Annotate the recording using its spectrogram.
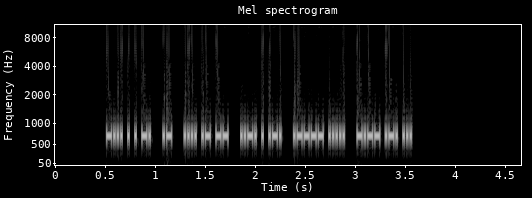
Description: Morse code, heard as a keyed tone, about 66 wpm, 700 Hz. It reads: BEEN A HAM FER 15 YRS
